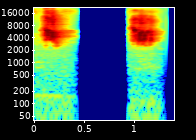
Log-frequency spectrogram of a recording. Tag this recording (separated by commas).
Bird vocalization, Bird, Animal, Wild animals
